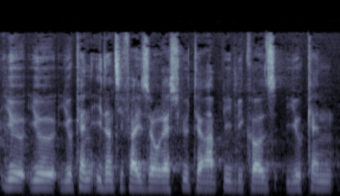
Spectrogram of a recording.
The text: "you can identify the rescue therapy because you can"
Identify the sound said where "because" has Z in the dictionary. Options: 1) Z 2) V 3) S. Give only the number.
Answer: 1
